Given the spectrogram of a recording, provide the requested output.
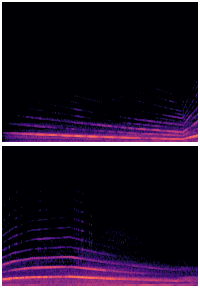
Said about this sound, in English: The growing sound that accompanied my friend's anguishing screams was that of multiple sirens drawing closer by the second.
